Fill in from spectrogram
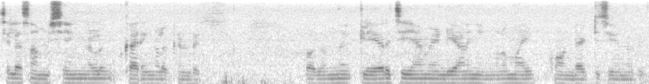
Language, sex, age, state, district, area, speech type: Malayalam, male, 18-30, Kerala, Kozhikode, rural, spontaneous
